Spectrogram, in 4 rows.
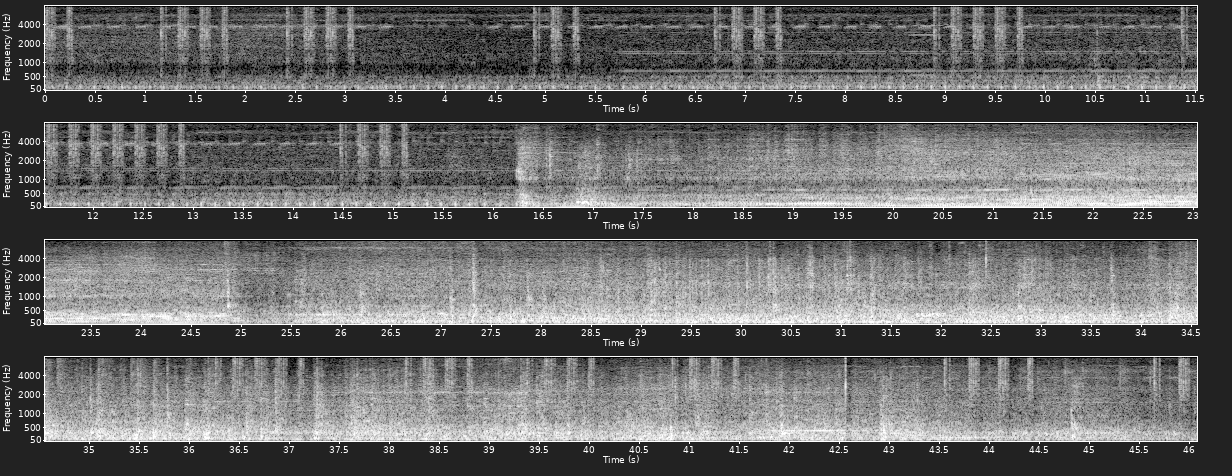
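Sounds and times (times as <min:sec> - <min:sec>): sharp clicks: 0:00.0 - 0:00.4, 0:01.1 - 0:03.3, 0:04.8 - 0:05.6, 0:06.5 - 0:07.7, 0:08.4 - 0:15.6, 0:35.5 - 0:41.7, 0:43.4 - 0:46.0
electric train motor hum: 0:00.0 - 0:46.0
wagon wheels clattering on track: 0:03.8 - 0:21.4, 0:24.8 - 0:46.0.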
